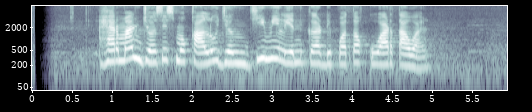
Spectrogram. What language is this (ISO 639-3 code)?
sun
